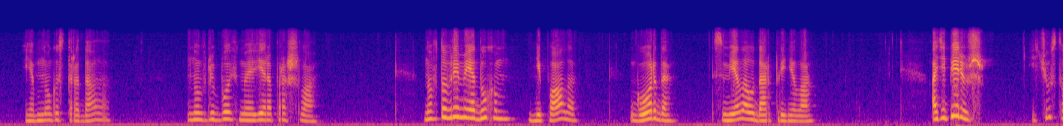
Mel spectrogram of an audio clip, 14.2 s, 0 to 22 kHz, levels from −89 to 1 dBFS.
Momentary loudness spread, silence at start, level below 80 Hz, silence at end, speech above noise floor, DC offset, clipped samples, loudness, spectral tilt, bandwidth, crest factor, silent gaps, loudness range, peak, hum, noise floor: 18 LU; 0.35 s; -48 dBFS; 0 s; 30 dB; under 0.1%; under 0.1%; -21 LUFS; -4.5 dB/octave; 9 kHz; 22 dB; none; 5 LU; -2 dBFS; none; -51 dBFS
